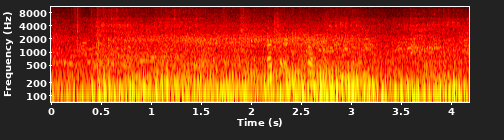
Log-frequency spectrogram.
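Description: Steady low hum of a small engine running, under the chatter of market voices.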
